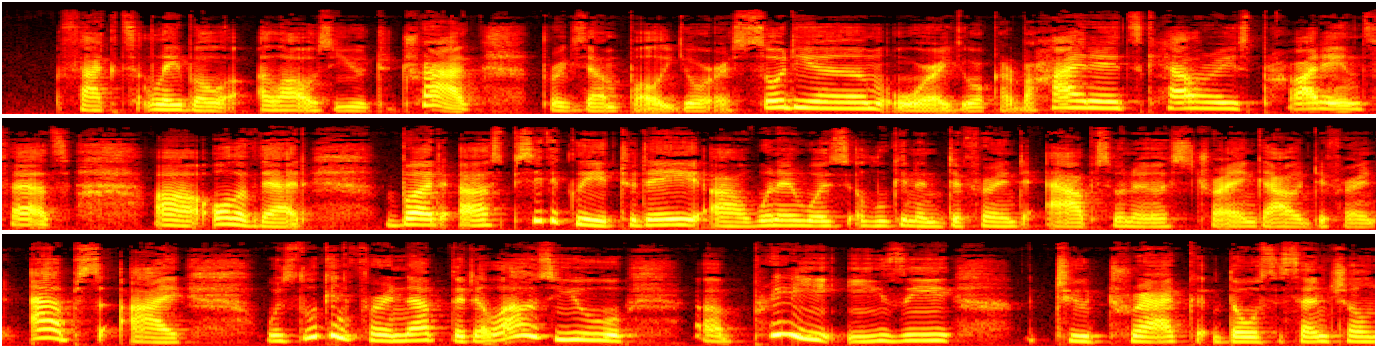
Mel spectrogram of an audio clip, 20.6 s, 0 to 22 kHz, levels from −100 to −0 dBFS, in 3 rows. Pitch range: 155-200 Hz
